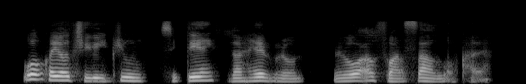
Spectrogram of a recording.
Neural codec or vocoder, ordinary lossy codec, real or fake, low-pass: codec, 16 kHz, 0.5 kbps, FreqCodec, larger model; none; fake; none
